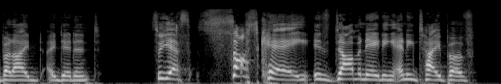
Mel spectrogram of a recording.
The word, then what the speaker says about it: Sasuke: Sasuke. – Sasuke. So the U is silent.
